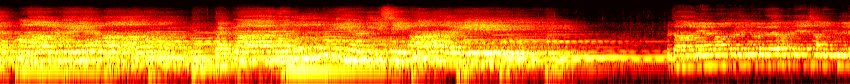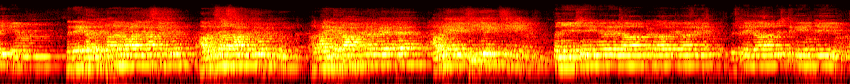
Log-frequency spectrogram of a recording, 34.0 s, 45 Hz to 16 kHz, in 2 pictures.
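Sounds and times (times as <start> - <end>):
voices chanting in unison: 0.0 - 11.5, 23.5 - 27.7.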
